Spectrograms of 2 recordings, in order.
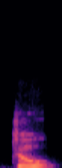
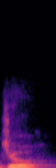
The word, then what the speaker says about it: Zhou: In Chinese, it should be Zhou. Okay. All right. Zhou.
